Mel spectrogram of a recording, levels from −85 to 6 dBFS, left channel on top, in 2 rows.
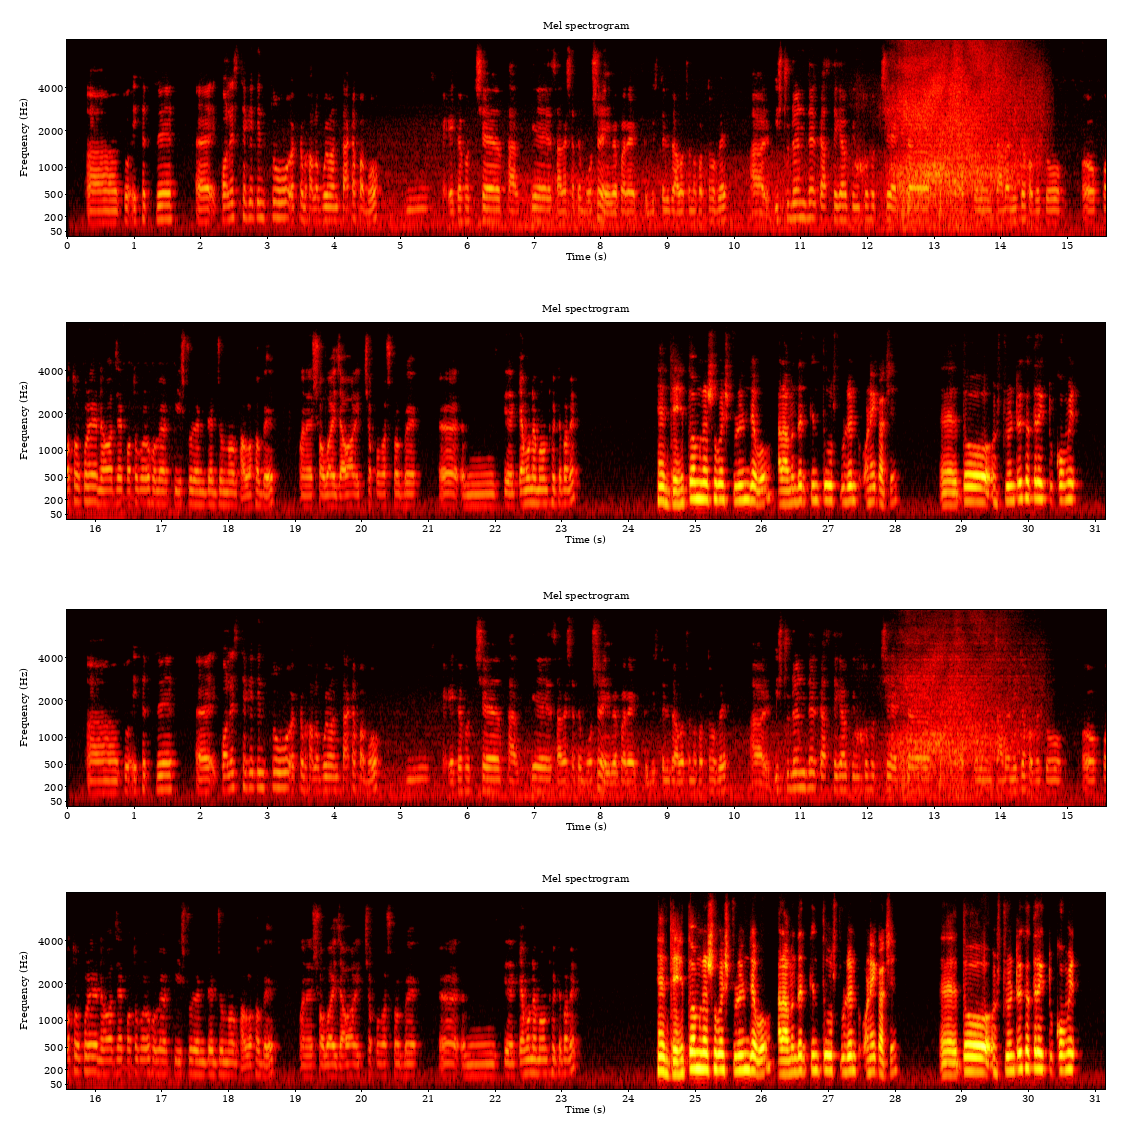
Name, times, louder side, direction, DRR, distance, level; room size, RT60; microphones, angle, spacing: voice 1, 0.3-1.6 1.9-4.7 5.1-5.4 5.7-9.9 10.2-13.0 13.3-14.9 15.2-18.7 19.1-20.8 21.2-23.2, left 2 dB, 30° left, 0.9 m, -34 dB
Motor vehicle (road), 2.2-17.3, left 5 dB, 90° left, 0.8 m, -42 dB
voice 2, 24.4-28.0 28.7-30.7, right 6 dB, 85° right, 0.4 m, -18 dB
10.5 x 3.6 x 3.5 m
head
